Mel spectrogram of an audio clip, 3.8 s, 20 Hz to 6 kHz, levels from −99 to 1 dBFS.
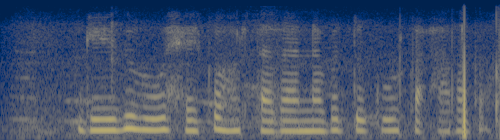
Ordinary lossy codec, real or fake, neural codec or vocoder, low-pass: none; real; none; 5.4 kHz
